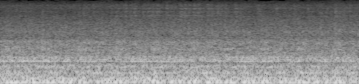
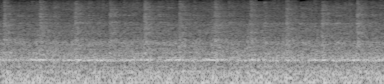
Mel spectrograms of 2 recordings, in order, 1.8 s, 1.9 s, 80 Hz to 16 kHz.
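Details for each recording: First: 2004 Ford F-150 5.4L V8 that stalls when hot and won't restart until cool (fuel pump and rail pressure sensor already replaced, codes P0191, P1233): steady even idle, smooth low rumble, during bypass test with pump grounded at full speed, 75 psi rail pressure. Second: 2004 Ford F-150 5.4L that stalls when hot, fuel pump and rail pressure sensor already replaced, rail pressure 109: weak, uneven idle, about to die, running lean; fuel pump driver module not grounding the pump suspected; rough idle from fuel starvation.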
